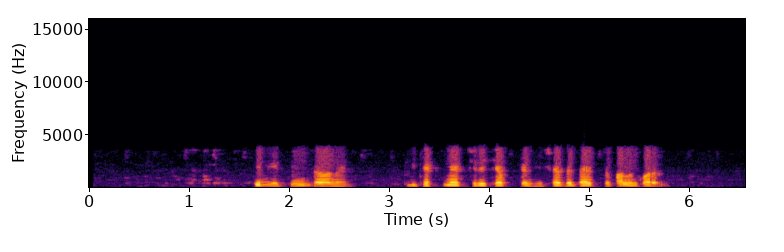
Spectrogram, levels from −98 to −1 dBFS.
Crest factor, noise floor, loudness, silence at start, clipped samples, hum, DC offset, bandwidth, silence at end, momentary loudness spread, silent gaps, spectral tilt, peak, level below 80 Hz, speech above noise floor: 20 dB; -72 dBFS; -20 LUFS; 1.65 s; under 0.1%; none; under 0.1%; 3.9 kHz; 0.85 s; 8 LU; none; -12 dB/octave; -2 dBFS; -66 dBFS; 53 dB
